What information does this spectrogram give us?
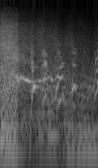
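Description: A Mercedes car braking sharply on a road, with a thin high-pitched tyre screech that wavers briefly over a steady low engine hum, followed by a few faint short chirps.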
